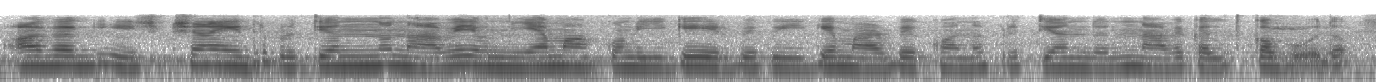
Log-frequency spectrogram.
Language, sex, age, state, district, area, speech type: Kannada, female, 30-45, Karnataka, Hassan, rural, spontaneous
